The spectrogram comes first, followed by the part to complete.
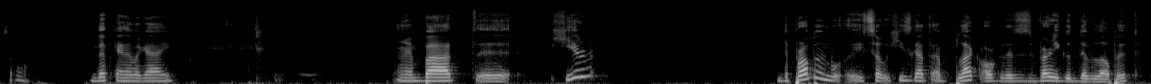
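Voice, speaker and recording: Gravelly-voiced man in casual recap chat. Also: on the high side, lively intonation, a little mellow. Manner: joking, restarts, halting filler-heavy phrasing. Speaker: league recap co-host.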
